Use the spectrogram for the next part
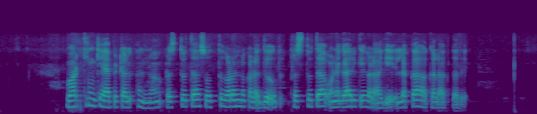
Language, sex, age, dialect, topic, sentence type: Kannada, female, 25-30, Coastal/Dakshin, banking, statement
